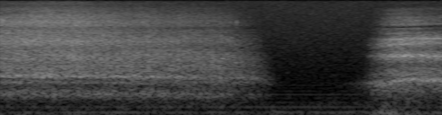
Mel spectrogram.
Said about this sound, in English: Take a deep breath.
